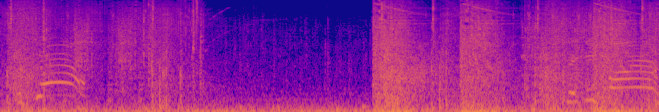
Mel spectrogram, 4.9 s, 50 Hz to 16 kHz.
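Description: Dense, continuous bursts of gunfire in the video game Fallout 3, loud and sustained with a brief lull midway, under a busy mix of voices and game noise.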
